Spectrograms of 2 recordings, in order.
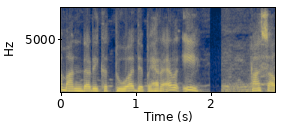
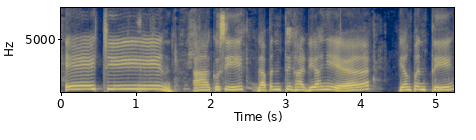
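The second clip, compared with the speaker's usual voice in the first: higher, sing-song camp drawl, dragged out at the end; camp banci voice; 6 semitones higher, slower than usual. Acted. The banci answering the angry crowd from the pole, camp and relaxed. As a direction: purr it lazily, savouring it.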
